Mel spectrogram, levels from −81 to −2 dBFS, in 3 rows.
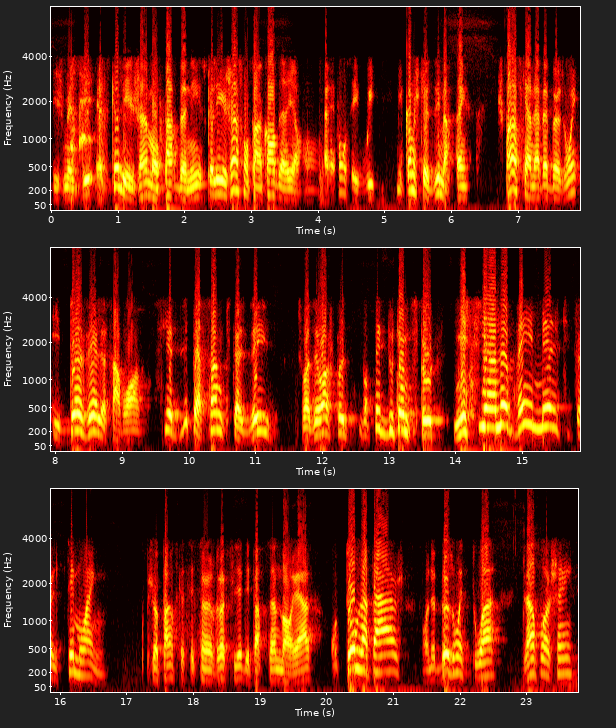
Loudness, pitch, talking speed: -19 LUFS, 210 Hz, 235 wpm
